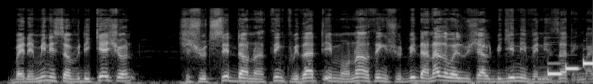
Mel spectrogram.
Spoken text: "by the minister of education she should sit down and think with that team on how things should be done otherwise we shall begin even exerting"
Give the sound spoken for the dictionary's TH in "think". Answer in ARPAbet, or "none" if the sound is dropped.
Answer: TH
